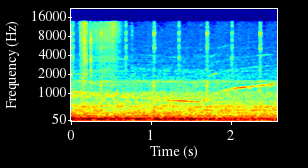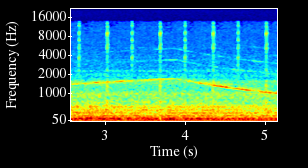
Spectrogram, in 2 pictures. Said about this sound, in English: There is an ambulance coming our way. You'll hear it on the podcast. And there it went.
